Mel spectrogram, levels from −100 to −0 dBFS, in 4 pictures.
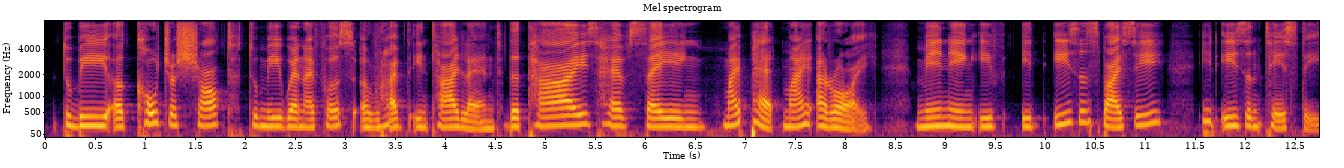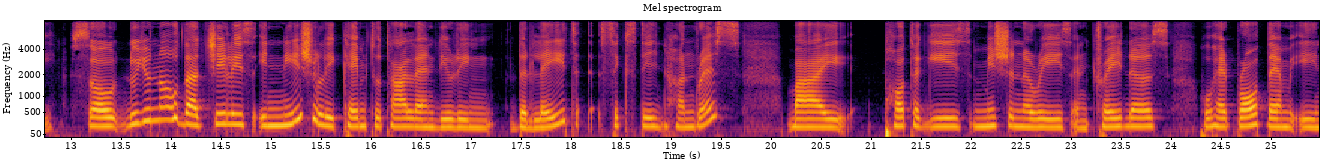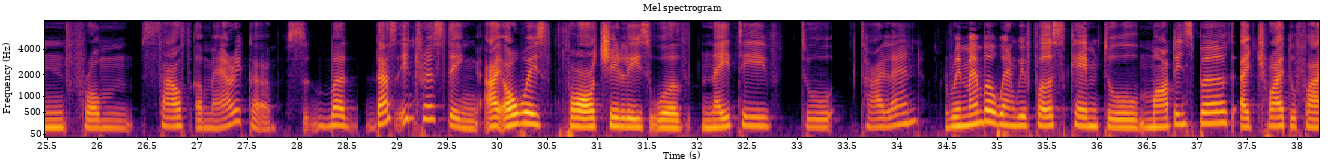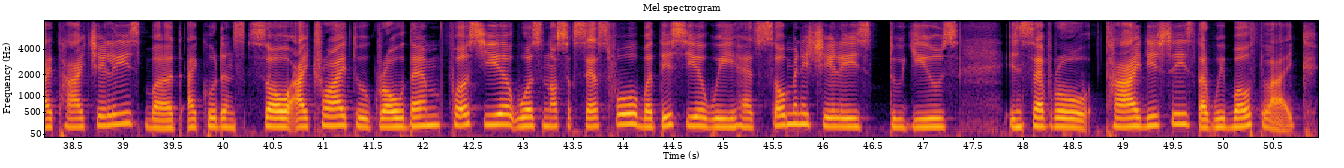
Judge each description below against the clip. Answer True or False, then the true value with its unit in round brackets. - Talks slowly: True (130 wpm)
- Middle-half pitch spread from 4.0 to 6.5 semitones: False (3.1 semitones)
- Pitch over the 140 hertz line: True (185 Hz)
